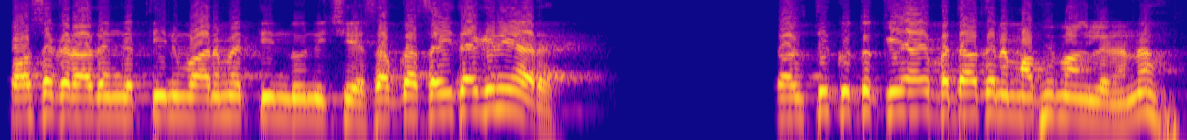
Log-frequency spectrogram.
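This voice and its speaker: Man, high voice, math teacher, exam-prep lecture, brisk, coaxing. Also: steady tone, darkish tone, low-quality recording. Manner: brisk, coaxing, acts out students' questions.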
